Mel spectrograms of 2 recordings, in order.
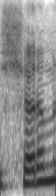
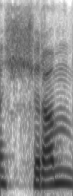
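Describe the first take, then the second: First: ਸ਼ਰਮ as sha-ram, vowel before r; wrong full r. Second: ਸ਼ਰਮ as shram, sh and r joined; half r. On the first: Teacher showing what not to say, ਸ਼ਰਮ as sharam. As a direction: put a vowel between sh and r in ਸ਼ਰਮ. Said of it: "ਸ਼ਰਮ ਨਹੀਂ ਕਹਿਣਾ". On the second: Teacher correcting students, ਸ਼ਰਮ as shram. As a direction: run sh into r in ਸ਼ਰਮ. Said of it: "ਅੱਧਾ ਰਾਰਾ ਹੈਗਾ". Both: Shown as a demonstration.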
